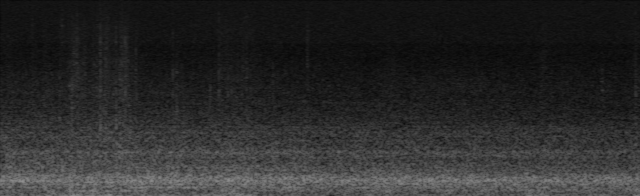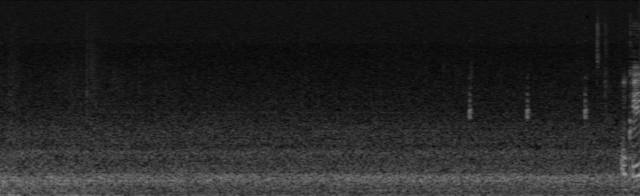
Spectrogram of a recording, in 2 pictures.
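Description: Steady road and tyre noise inside an electric car's cabin, easing a little as the car slows.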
